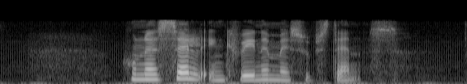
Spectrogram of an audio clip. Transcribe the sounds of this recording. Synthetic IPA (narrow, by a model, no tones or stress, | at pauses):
hunæɐsel̰e̝nkʰʋe̝nəmesub̥sd̥æn̰s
